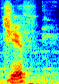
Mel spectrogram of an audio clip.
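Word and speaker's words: giff: he is a gif g i FF believe pronounced JF I like that his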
